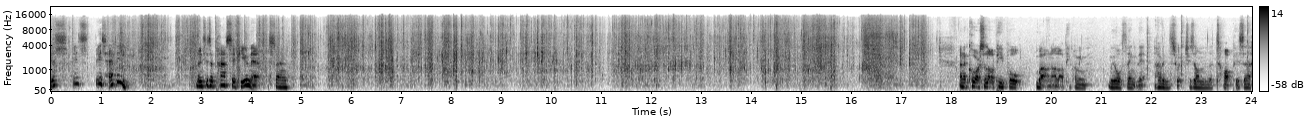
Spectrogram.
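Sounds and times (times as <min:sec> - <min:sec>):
plastic bag crinkling: 0:00.0 - 0:17.8.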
